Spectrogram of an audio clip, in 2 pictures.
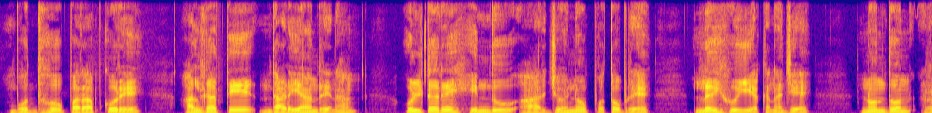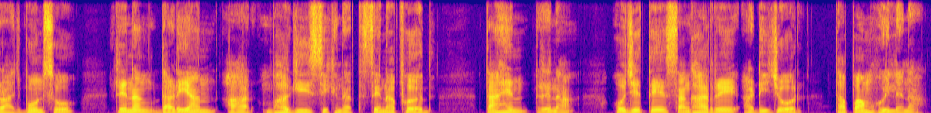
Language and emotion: Santali, neutral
